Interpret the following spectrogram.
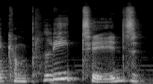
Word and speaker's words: completed: I completed, this time with the extra syllable, the project ahead of schedule or schedule.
